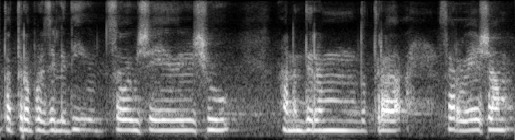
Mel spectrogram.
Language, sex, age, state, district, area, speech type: Sanskrit, male, 18-30, Kerala, Idukki, urban, spontaneous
